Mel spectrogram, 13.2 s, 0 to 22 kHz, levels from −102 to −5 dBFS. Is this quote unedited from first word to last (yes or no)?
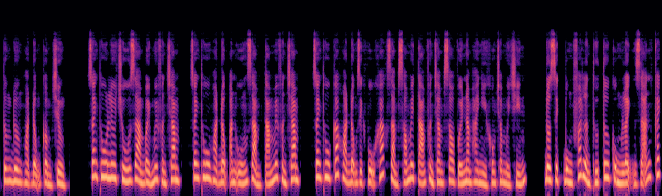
yes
